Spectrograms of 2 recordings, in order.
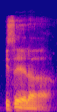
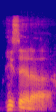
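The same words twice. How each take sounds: The two takes are said the same way.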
